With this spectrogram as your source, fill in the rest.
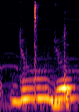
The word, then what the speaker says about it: dojo: How do you pronounce that? Dojo?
